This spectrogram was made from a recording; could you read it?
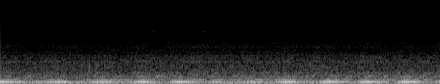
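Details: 1999 Ford F350 V10 low idle rising and falling about two and a half times a second with an uneven, stumbling beat: misfire and idle surge.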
